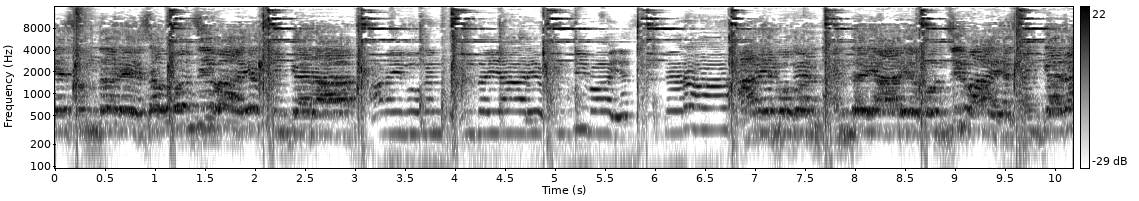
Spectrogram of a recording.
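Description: A group singing a devotional chant together, kept in time by a steady ringing metallic beat about every three-quarters of a second.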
